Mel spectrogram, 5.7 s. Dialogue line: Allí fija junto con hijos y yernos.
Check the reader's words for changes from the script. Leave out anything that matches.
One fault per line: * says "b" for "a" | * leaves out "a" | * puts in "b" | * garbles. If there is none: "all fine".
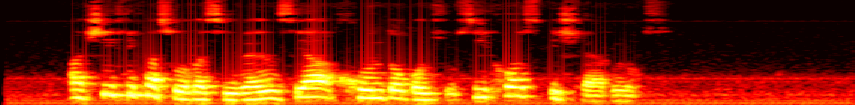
* puts in "su residencia"
* puts in "sus"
